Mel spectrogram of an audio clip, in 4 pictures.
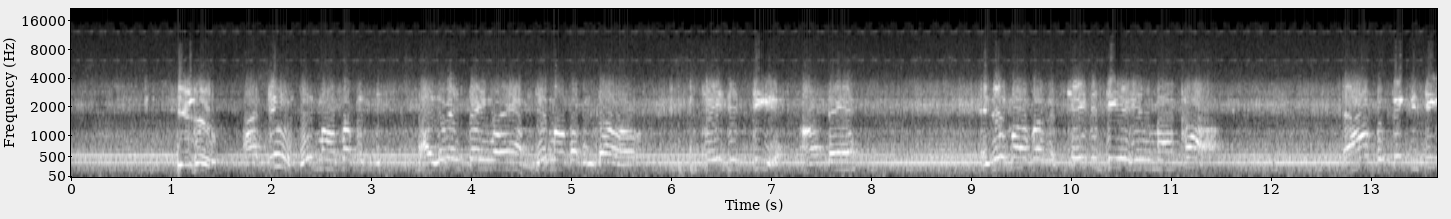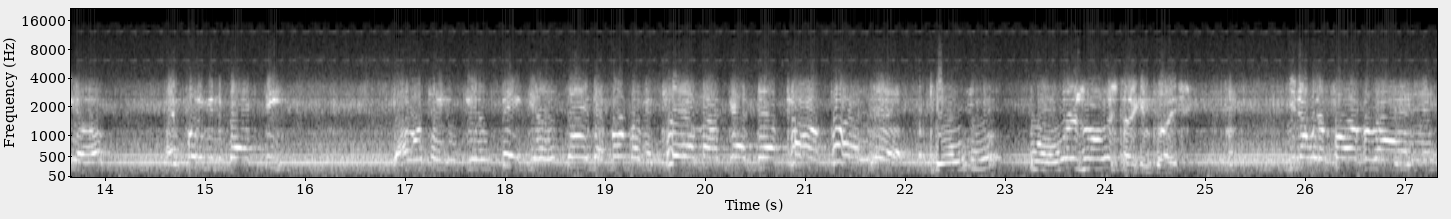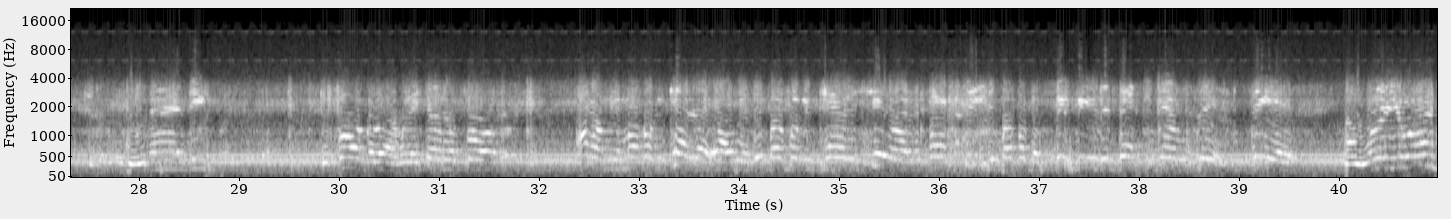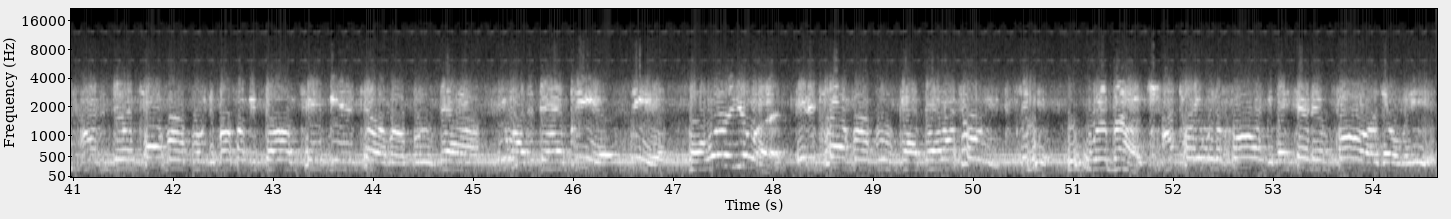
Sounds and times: Speech: 1.1s - 5.7s, 6.3s - 7.9s, 9.1s - 11.6s, 12.7s - 14.0s, 14.6s - 15.8s, 16.9s - 24.9s, 25.8s - 28.8s, 29.8s - 31.8s, 32.4s - 54.6s.

